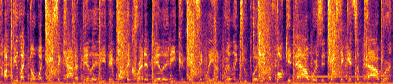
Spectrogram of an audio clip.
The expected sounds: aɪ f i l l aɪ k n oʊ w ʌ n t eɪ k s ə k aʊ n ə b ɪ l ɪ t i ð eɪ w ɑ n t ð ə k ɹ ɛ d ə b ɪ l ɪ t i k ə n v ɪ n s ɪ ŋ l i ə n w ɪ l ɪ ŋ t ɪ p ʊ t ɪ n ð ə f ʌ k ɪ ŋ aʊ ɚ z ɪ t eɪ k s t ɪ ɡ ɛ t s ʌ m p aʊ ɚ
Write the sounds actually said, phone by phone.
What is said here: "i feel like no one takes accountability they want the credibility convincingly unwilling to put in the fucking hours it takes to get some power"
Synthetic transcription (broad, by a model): aɪ f i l l aɪ k n oʊ w ʌ n t eɪ k s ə k aʊ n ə b ɪ l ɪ t i ð eɪ w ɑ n ð ə k ɹ ɛ d ə b ɪ l ɪ t i k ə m v ɪ n s ɪ ŋ l i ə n w ɪ l ɪ ŋ t ɪ p ʊ t ɪ n ð ə f ʌ k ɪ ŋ aʊ ɚ z ɪ t eɪ k s t ɪ ɡ ɛ t s ʌ m p aʊ ɚ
